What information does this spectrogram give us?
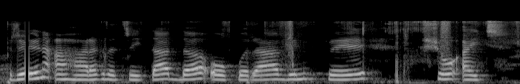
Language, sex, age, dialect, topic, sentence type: Maithili, female, 56-60, Southern/Standard, banking, statement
